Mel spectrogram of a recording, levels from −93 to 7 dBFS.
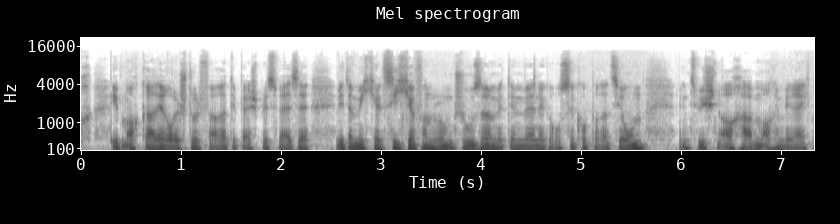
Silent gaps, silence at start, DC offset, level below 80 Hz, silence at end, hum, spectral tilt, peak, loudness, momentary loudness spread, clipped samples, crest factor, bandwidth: none; 0 s; under 0.1%; -56 dBFS; 0 s; none; -6 dB/octave; -8 dBFS; -28 LUFS; 6 LU; under 0.1%; 18 dB; 13 kHz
